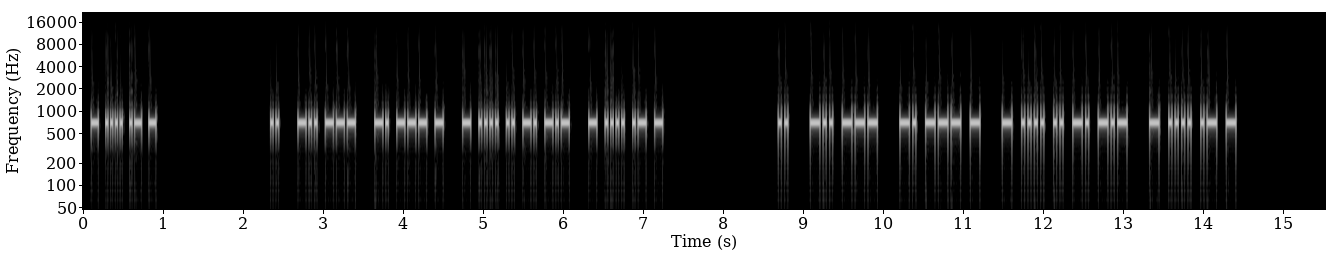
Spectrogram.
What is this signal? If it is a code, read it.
Morse code, heard as a keyed tone, about 37 wpm, 700 Hz. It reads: THAT I DO NOT THINK THAT I DO NOT THINK THAT
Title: Speed-Racing - Sets of 5 Words 30wpm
